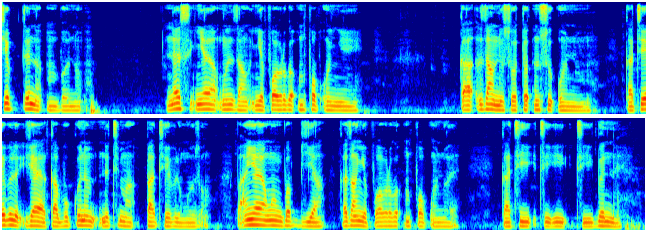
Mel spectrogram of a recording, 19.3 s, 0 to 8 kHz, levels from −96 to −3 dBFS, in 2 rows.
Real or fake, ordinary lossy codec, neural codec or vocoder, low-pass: real; Opus, 64 kbps; none; 7.2 kHz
